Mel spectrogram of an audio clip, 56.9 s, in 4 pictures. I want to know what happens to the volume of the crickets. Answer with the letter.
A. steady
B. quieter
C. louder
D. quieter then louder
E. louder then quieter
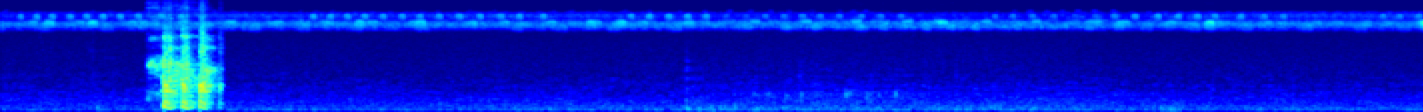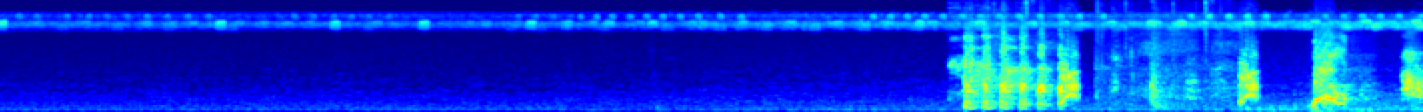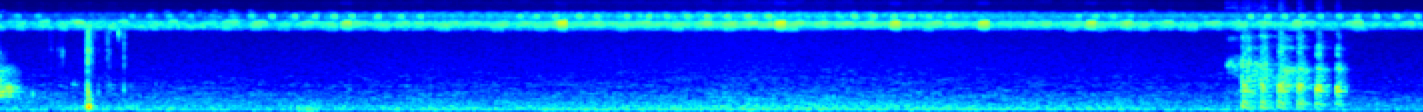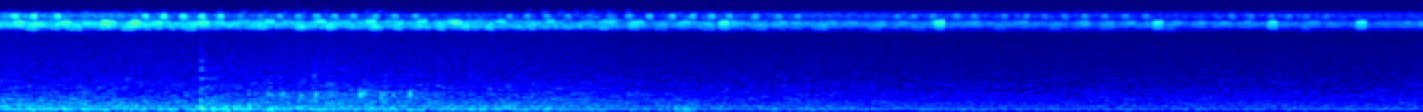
E.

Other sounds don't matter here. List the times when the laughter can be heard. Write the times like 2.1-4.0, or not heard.
1.4-2.2, 23.7-24.9, 40.7-42.0.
